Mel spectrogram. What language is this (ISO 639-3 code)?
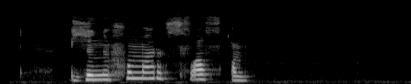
kbd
